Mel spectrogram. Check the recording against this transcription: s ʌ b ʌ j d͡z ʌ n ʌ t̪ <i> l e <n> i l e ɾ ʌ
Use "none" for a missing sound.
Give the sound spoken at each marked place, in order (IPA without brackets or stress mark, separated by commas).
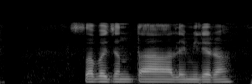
a, m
